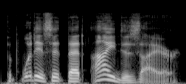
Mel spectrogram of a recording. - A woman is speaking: No, male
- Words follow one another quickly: Yes, fast, 225 wpm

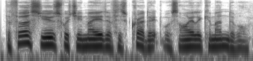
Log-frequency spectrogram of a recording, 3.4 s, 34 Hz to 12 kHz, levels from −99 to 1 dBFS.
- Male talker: Yes, male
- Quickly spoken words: Yes, fast, 215 wpm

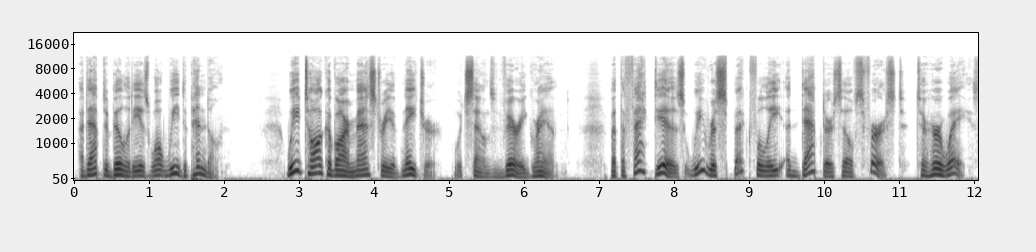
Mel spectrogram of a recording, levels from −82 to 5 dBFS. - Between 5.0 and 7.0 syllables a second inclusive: No, 4.6 syllables/s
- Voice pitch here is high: No, medium, 140 Hz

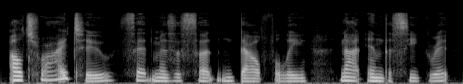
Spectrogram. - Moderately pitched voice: Yes, medium, 170 Hz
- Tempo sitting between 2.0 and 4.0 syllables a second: Yes, 3.8 syllables/s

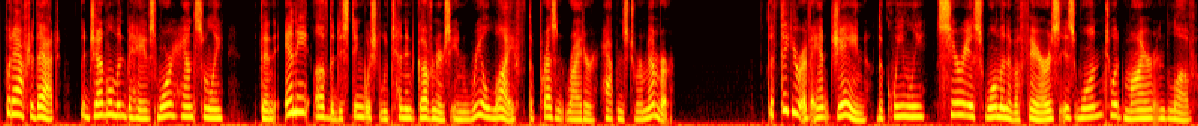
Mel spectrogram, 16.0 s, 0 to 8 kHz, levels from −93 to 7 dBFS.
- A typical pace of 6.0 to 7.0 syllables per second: No, 5.3 syllables/s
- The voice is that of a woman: Yes, female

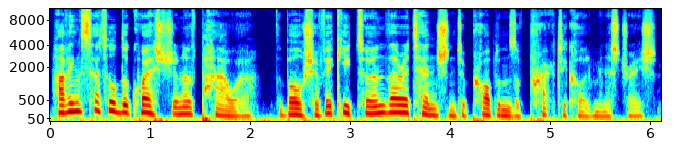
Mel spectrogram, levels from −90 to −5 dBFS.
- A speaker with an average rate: Yes, average, 155 wpm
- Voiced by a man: Yes, male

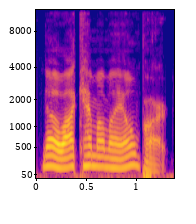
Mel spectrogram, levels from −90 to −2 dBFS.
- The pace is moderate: No, fast, 305 wpm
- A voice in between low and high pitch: Yes, medium, 150 Hz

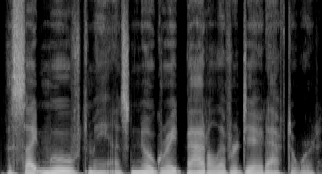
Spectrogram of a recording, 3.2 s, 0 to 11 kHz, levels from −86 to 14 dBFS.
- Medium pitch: No, low, 110 Hz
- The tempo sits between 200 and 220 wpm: Yes, fast, 205 wpm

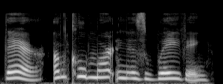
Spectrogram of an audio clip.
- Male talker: No, female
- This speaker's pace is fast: No, slow, 135 wpm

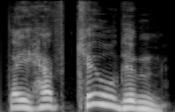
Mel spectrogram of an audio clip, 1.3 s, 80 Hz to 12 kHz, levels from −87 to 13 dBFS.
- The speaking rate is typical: Yes, average, 185 wpm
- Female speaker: No, male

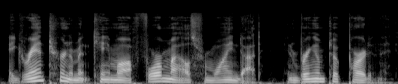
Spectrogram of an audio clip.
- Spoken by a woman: No, male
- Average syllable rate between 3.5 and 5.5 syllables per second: No, 5.9 syllables/s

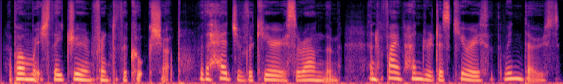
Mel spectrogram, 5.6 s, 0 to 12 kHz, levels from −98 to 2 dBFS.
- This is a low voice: No, high, 190 Hz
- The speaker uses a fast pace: Yes, fast, 275 wpm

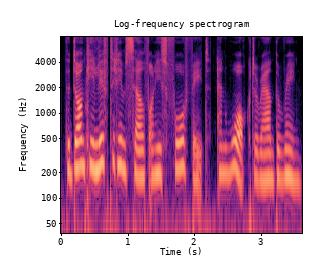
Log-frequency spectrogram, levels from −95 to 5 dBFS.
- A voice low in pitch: No, high, 195 Hz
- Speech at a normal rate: No, fast, 215 wpm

